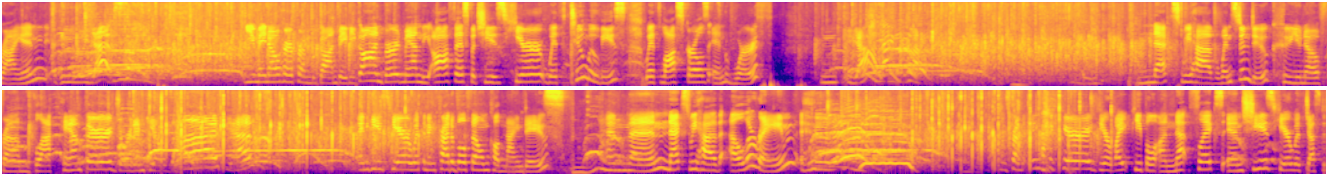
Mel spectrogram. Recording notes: Close Up with the Hollywood Reporter Live: Indie Actors. In front of a live audience at the SundanceTV HQ on Main Street in Park City, UT during the 2020 Sundance Film Festival.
